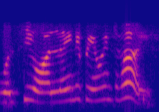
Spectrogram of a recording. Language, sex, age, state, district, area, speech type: Bengali, female, 30-45, West Bengal, Uttar Dinajpur, urban, conversation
